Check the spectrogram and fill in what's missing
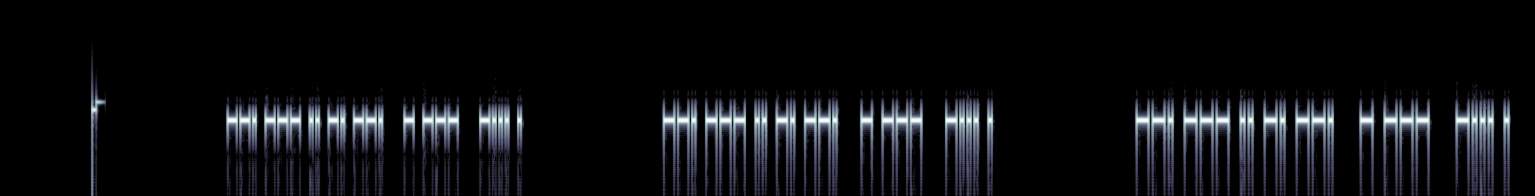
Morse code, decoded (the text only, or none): GOING TO BE GOING TO BE GOING TO BE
